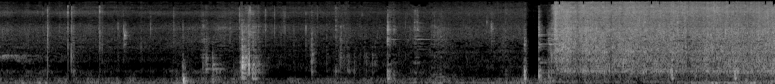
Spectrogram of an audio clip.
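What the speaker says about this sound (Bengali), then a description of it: "ভাজা ভাজা তুলে নিচ্ছি" Small fish frying in oil make a bubbling sizzle with repeated clicks and scrapes as pieces are lifted out, then a loud, steady hiss of frying fills the rest, close up and without speech.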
